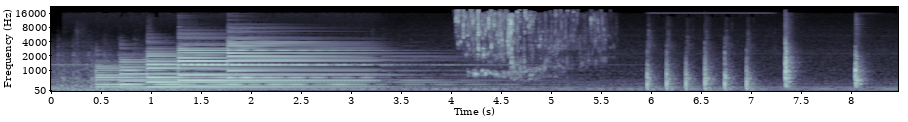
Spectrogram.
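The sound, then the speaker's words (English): A lingering musical chord and a brief rush of noise fade out, then about seven sharp knocks rap on the wooden back door of a marshal's office in the town of Buckskin, a quick cluster followed by a few slower, spaced blows. “About an hour after the stagecoach arrived in Buckskin, carrying the body of Judge Theodore Grumbler Grampus, a knock sounded on the back door of the marshal's office.”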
